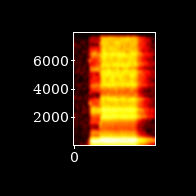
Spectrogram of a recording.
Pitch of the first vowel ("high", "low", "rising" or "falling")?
low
